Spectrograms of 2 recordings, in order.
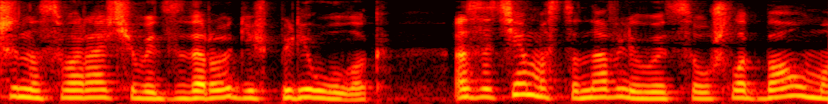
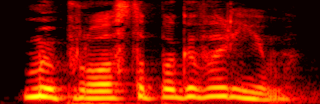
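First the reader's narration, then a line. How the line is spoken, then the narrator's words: Soothing tone. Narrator (Russian): успокаивающим тоном проговаривает Саша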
